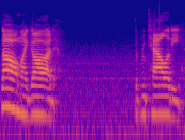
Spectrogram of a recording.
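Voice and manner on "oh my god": much louder, drawn out slowly; floored by the damage; stunned oh my god. Real, not acted. Takes massive damage.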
